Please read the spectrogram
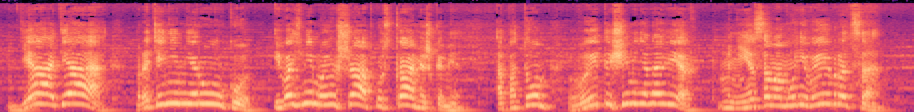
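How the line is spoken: Shout. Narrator (Russian): он крикнул

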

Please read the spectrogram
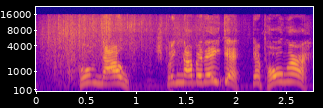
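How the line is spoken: Impatient crocodile calling. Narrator (Dutch): werd de krokodil ongeduldig en hij riep

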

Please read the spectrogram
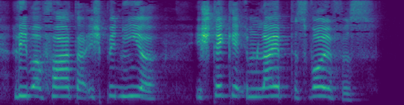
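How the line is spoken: Calling out. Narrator (German): Daumestick rief

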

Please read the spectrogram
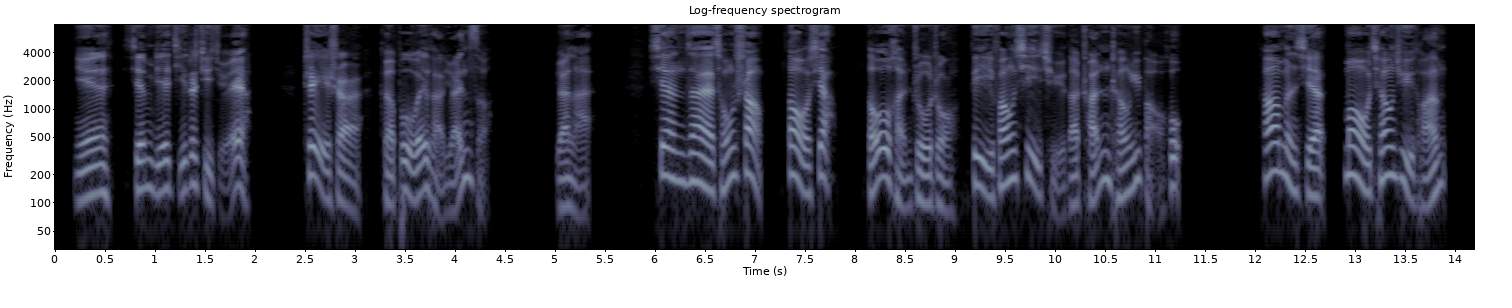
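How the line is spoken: Smiling. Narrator (Chinese): 孙团长笑着说

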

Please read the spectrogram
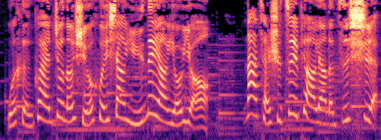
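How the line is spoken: Laughing. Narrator (Chinese): 托马斯笑着说

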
